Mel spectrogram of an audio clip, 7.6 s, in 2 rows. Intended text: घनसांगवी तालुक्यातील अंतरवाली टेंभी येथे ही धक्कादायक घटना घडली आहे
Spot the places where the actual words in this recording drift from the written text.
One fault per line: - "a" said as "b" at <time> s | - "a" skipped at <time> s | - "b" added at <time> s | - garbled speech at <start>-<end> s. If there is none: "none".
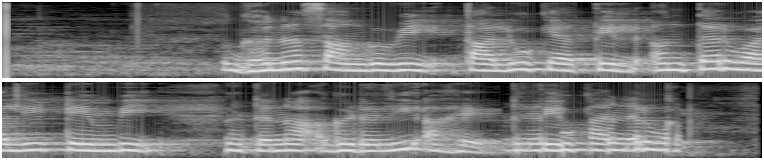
- "येथे ही धक्कादायक" skipped at 4.5 s
- garbled speech at 6.3-7.2 s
